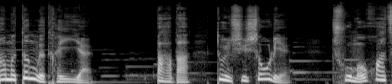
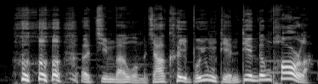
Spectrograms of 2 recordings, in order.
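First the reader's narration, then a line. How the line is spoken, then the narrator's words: Hearty laughter. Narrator (Chinese): 爸爸悠悠然的醒过来，大笑道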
